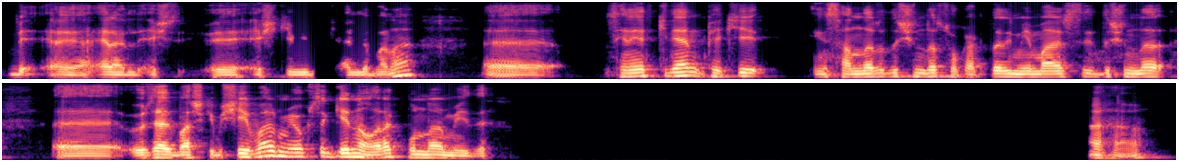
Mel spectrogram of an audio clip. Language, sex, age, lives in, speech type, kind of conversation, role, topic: Turkish, male, 30-34, Bulgaria, conversation, podcast, host, Bir şehir seni hangi yönleriyle etkiler?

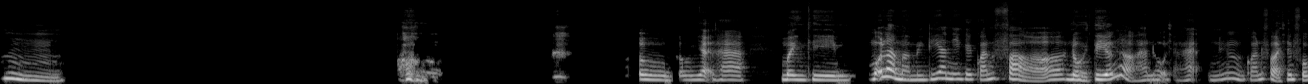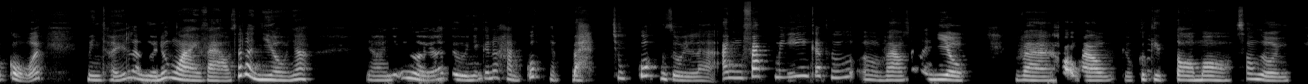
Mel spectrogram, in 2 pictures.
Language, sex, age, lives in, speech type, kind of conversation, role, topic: Vietnamese, female, 20-24, Vietnam, conversation, unstructured, none, Bạn cho rằng món ăn nào đại diện cho Việt Nam?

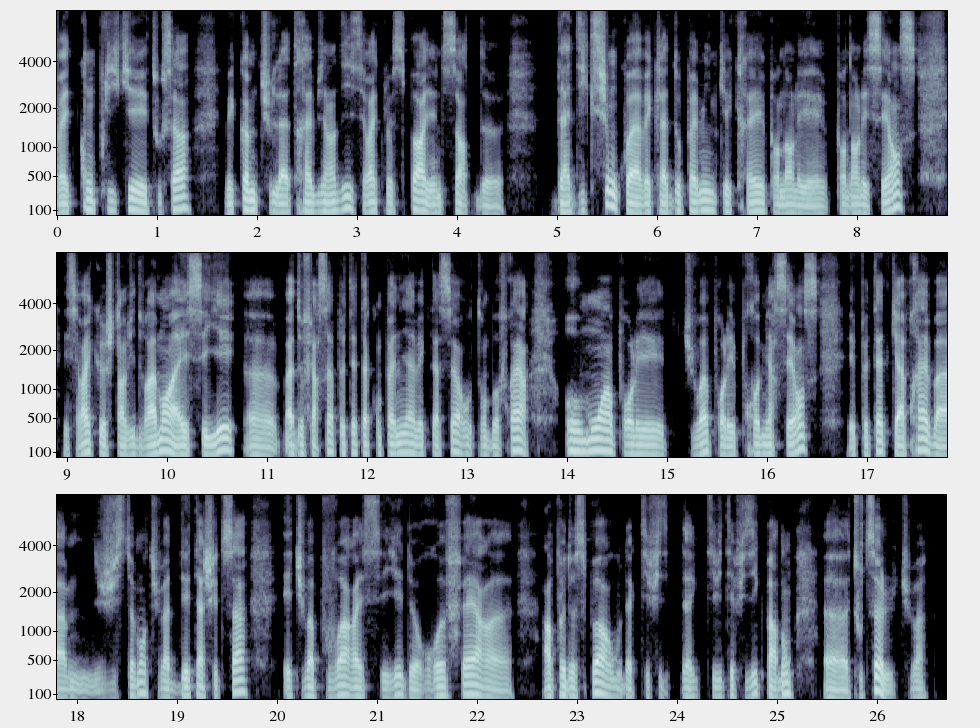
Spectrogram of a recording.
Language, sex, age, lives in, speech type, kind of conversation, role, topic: French, male, 35-39, France, conversation, advice, advisor, Pourquoi ai-je du mal à maintenir une activité physique régulière après le travail ?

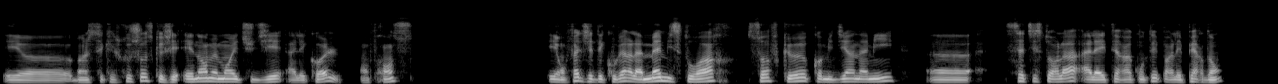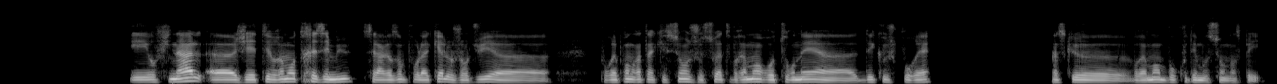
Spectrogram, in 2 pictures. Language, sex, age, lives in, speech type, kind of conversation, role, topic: French, male, 35-39, France, conversation, podcast, guest, Comment gères-tu les disputes familiales au quotidien ?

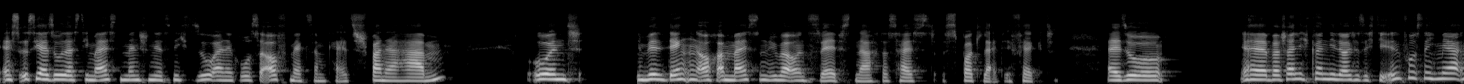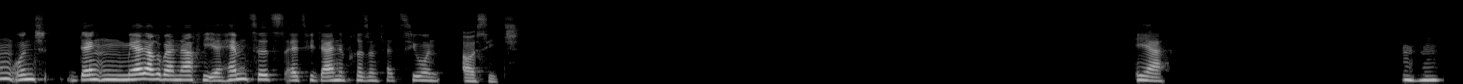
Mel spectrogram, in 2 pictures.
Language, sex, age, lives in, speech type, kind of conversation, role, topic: German, female, 30-34, Germany, conversation, advice, advisor, Wie hindert dich Perfektionismus daran, Fortschritte zu machen und Aufgaben abzuschließen?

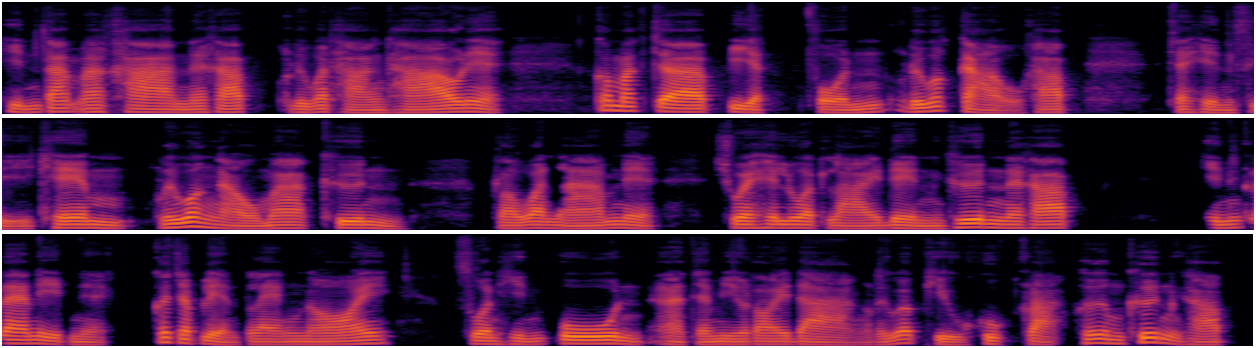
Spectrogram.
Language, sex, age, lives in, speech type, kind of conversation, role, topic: Thai, male, 30-34, Thailand, read, expert-assistant, expert, ถ้าอยากเริ่มเรียนรู้เรื่องธรณีวิทยาแบบไม่เครียด มีวิธีไหนที่น่าสนุกบ้างไหม?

